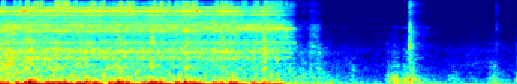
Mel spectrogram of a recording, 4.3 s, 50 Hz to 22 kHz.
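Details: 1980 C30 dually 350 small block carbureted engine on first start after sitting, running on gas poured in, vacuum advance and PCV valve not hooked up; lumpy, uneven low beat for a couple of seconds then dies: rough running and stalling.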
